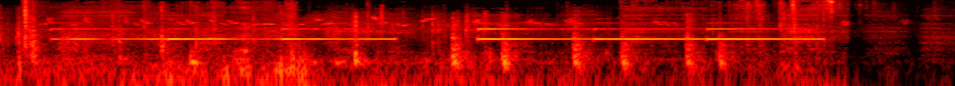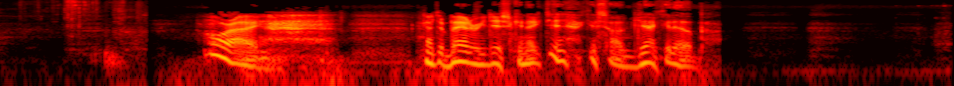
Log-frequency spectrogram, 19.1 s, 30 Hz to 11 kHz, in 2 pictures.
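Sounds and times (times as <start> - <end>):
dashboard warning tone: 0.5 - 4.1, 4.8 - 8.5.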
